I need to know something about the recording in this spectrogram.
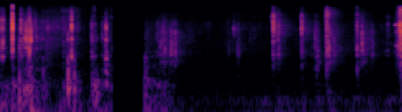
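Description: Scattered light clicks and knocks of metal brake parts and tools being handled at a car's rear wheel, broken by a sudden cut to total silence a little over a second in.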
